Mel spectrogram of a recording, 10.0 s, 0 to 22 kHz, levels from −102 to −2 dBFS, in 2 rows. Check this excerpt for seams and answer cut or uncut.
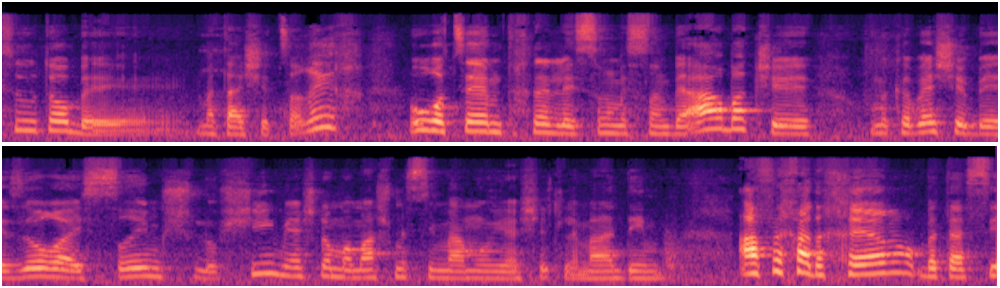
cut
